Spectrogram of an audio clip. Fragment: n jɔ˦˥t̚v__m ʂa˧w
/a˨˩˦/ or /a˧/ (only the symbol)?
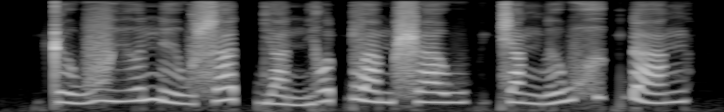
a˧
